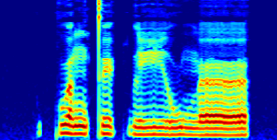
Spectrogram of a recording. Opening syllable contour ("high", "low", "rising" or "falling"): high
